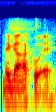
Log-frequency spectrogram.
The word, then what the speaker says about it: Ngakoue: Ngakoue. Yannick Ngakoue. That's how you say it. It's close. That's pretty right.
